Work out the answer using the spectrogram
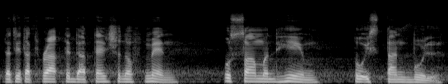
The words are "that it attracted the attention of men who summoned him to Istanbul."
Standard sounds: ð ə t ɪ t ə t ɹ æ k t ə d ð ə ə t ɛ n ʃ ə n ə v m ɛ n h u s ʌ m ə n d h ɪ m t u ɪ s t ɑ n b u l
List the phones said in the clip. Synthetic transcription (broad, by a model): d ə t ɪ t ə t ɹ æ k t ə d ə ə t ɛ n ʃ ə n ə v m ɛ n h u s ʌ m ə d h ɪ m t u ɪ s t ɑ n b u l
